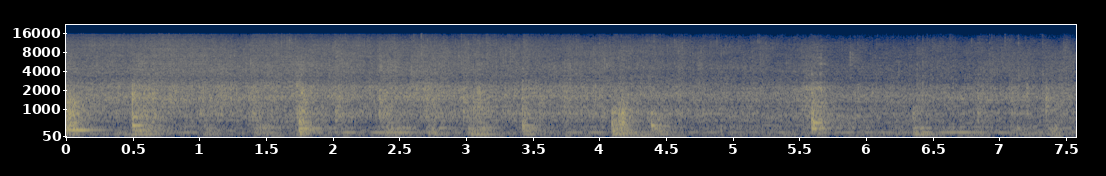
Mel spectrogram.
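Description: Chopped onion, tomato and green chilli sizzling in oil in a kadai as they sauté, with a perforated ladle knocking and scraping against the pan a few times while stirring.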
